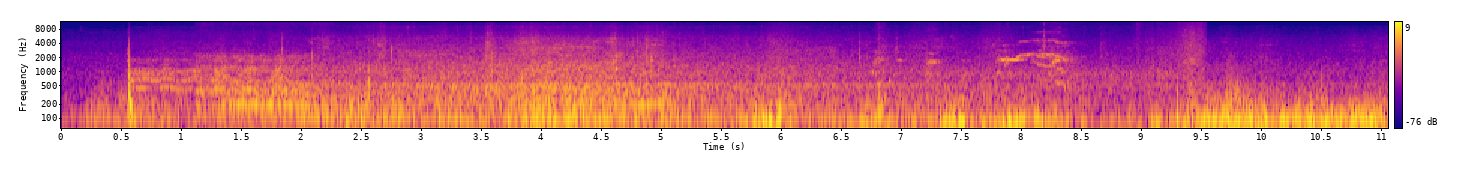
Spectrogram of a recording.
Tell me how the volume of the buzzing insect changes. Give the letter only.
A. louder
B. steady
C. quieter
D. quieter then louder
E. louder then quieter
C.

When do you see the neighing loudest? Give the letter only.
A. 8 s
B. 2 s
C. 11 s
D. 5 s
B.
